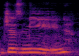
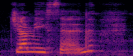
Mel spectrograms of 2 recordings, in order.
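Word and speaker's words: Jemisin: Jasmine, let's see, I said her name totally wrong, Jemison, N.K. Jemison, and I probably said her name wrong still, and I apologize.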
